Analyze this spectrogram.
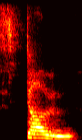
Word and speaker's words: stove: Yeah, so the odd one out is stove, because we pronounce that with a long O sound. Stove. Whereas the rest, the OVE, is pronounced with an of sound. Of. Love. Shove. Glove. They're different from stove.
